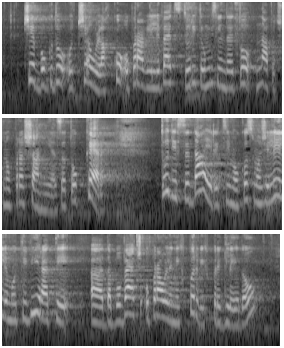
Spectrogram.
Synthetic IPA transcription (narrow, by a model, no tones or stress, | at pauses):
t͡ʃɛboɡd̪oʔɔt͡ʃɛwlaxkoʔɔpɾaːʋiliʋɛt͡ʃst̪ɔɾiːt̪ɛwmislimd̪ajɛt̪onapat͡ʃnɔupɾaʃaːnjɛzat̪oːkɛɾ | t̪uːd̪isɛd̪ajɾɛt̪simɔkɔsmɔʒɛleːlimɔt̪iʋiːɾat̪i | d̪aboʋɛt͡ʃɔpɾawljɛnixpəɾʋixpɾɛɡleːd̪ɔw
